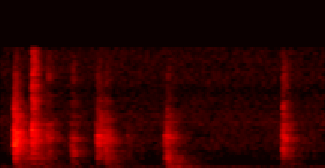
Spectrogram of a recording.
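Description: Light, irregular stick taps on a snare drum, about six in two seconds, some with a short ring of the head after them.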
